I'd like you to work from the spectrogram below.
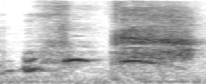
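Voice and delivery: high squealing burst of laughter; shrieking laugh. Real, not acted. Laughing hard at the artist's joke, high shriek. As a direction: crack up in a sudden high shriek.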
